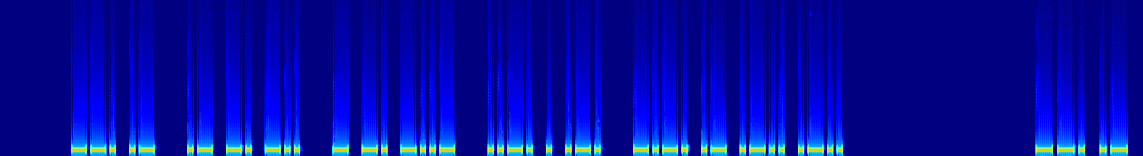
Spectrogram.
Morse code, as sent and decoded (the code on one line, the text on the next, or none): --. .- / .- -. -.. / - -. -..- / ..-. .-. / -.-. .- .-.. .-.. / --. .-
GA AND TNX FER CALL GA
